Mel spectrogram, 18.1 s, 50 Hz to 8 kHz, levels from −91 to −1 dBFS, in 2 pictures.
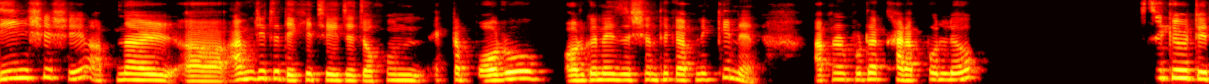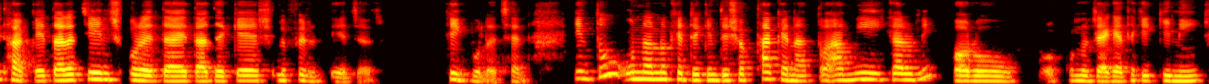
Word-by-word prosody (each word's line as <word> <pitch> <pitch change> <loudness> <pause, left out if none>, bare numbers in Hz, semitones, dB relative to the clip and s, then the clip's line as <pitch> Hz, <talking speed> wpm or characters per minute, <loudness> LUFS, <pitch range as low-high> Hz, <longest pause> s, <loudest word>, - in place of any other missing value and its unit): দিন 265 +3 +2
শেষে, 280 -5 -2 0.2
আপনার 210 -1 +3 0.3
আ - - +3 0.3
আমি 230 - +3
যেটা 260 0 -1
দেখেছি 205 +2 -2
যে, 190 - +2
যখন 175 +4 -4 0.3
একটা 205 +2 -3 0.2
বড় 195 +5 +6 0.5
অর্গানাইজেশন 210 +1 +2
থেকে 220 -1 -1
আপনি 210 +2 -5
কেনেন, 260 -9 -2 0.5
আপনার 225 +4 -2
প্রোডাক্ট 225 0 0
খারাপ 195 -2 +5
করলেও 220 +2 +2 1.4
সিকিউরিটি 275 -2 +4
থাকে। 195 -4 +2
তারা 190 +1 +7
চেঞ্জ 230 -1 +3
করে 190 -3 +4
দেয়। 170 0 +4
তাদেরকে 170 +1 0
আসলে 180 +2 -7
ফেরত 175 -5 -6
দিয়ে - - -7
যায়। - - -13 0.5
ঠিক 225 -2 0
বলেছেন। 165 - -8 0.4
কিন্তু 255 +4 -5 0.2
অন্যান্য 235 -1 +3
ক্ষেত্রে 215 -3 -1
কিন্তু 200 -1 -1
এসব 205 +1 -3
থাকে 245 -3 +3
না। 180 - -1
তো, - - -10
আমি 205 +2 -2
এই 215 - -7
কারণেই 215 +9 -1 0.2
বড় 175 -1 +2 0.5
অ - - -10
কোন 185 0 -4
জায়গা 165 0 +2
থেকে 185 -1 -4
কিনি। 175 -2 -1
210 Hz, 160 wpm, -24 LUFS, 190-230 Hz, 1.4 s, তারা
